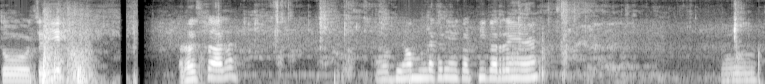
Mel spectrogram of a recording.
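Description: A man's voice: sits high, noisy background. A young man camping in a forest at night, explaining tips to viewers in a casual vlog, filmed on a handheld phone. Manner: explanatory, advising viewers, walking while talking. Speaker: camping vlogger. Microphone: phone camera held by companion.

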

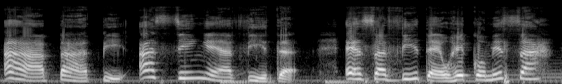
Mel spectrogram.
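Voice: medium pitch, big pitch swings, slow pace, soft background music, pitched above the performer's own voice. A performer voicing an arrogant, affected young rich daughter in a radio soap, haughty and emphatic. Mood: determined.

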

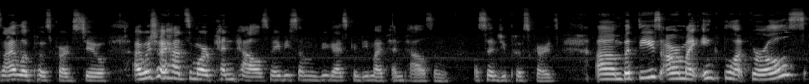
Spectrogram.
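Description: A woman's voice: fairly high pitch, slightly rough. A woman in her twenties chatting casually to camera as an artist hosting her own show, in a rambling way peppered with "like", recorded in a small room at home. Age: 20s.

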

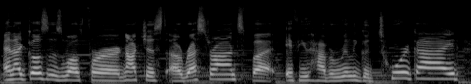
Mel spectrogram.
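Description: A woman's voice: medium pitch, moderate pace, faint music behind. A young adult woman with a Filipino accent, co-hosting a casual travel chat and saying "like" a lot. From Philippines. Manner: chatty, uses "like" often. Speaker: co-host. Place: indoor studio set with a sofa.

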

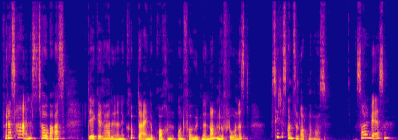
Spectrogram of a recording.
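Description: A woman's voice: fairly high pitch, lively intonation, brisk. A woman voicing an earnest, teasing young witch in a fantasy audiobook. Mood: teasing, amused.

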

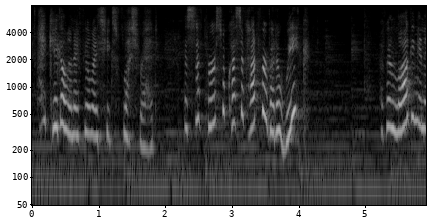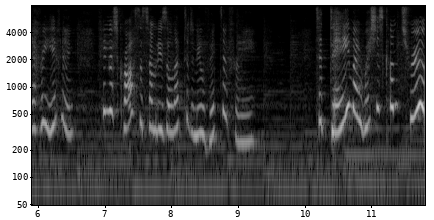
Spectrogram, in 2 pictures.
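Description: A high-voiced woman narrates a first-person story in an expressive, theatrical way. Her intonation swings widely as she reads. Music plays softly behind her. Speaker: streamer reading a visual novel aloud. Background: game music.

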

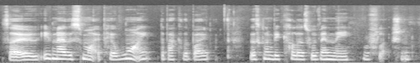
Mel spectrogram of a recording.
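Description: A woman casually talking through her drawing as she works, relaxed and thinking aloud at a home desk. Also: medium pitch, fairly quick. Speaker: art tutorial host. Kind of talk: casual narration while drawing. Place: home desk, seen from above.

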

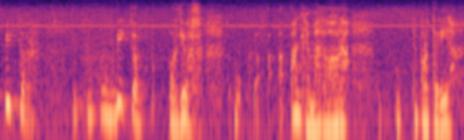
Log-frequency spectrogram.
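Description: A woman's voice: on the low side, very animated, slow pace. An actress with a Castilian accent playing a frightened, harried woman from a radio control room, urgent and pleading, in a radio drama. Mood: frightened, faltering. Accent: Castilian Spanish. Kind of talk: Spanish radio drama acting. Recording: dull radio recording, faint noise.

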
